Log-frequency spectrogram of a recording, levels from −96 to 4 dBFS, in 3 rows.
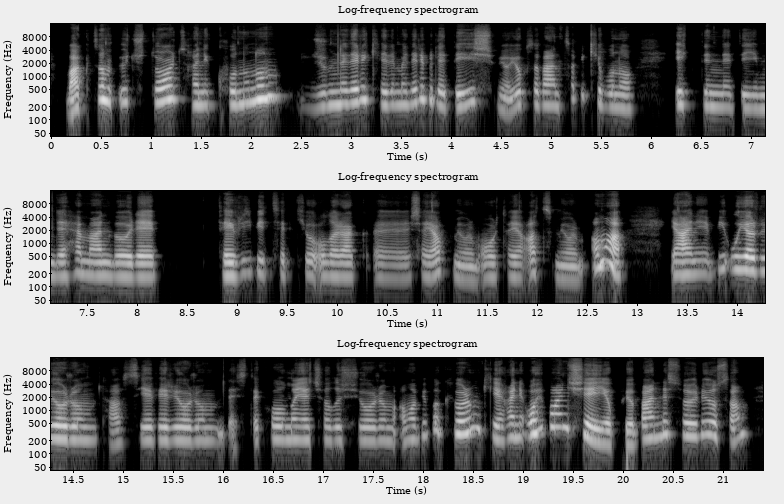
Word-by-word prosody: Baktım 290 -3 +6
3, 255 0 -11
4, 295 +4 +5
hani, 220 0 -5
konunun 300 +12 +4 0.2
cümleleri, 230 +8 +1
kelimeleri 225 +2 -3
bile 215 -7 -4
değişmiyor. 205 -6 -3
Yoksa 220 +5 -5
ben 215 -1 -1
tabii 305 - -17
ki 235 - -8
bunu 190 -2 -6 0.4
ilk 220 -1 -4
dinlediğimde 190 -3 -5
hemen, 185 -1 -2
böyle, 170 -1 +2 0.5
fevri 180 +4 -1
bir 200 -1 -8
tepki 190 0 -12
olarak, 175 -1 -3
eee, 160 -1 -13
şey 175 0 -10
yapmıyorum. 170 -7 -5
Ortaya 170 0 -7
atmıyorum 160 - -7
ama, 330 +8 +5 0.4
yani, 195 0 +1
bir 260 - -10
uyarıyorum, 225 -4 +5
tavsiye 180 +3 -6
veriyorum, 205 +4 -3
destek 195 - -14
olmaya 215 -1 -1
çalışıyorum. 205 -1 -7
Ama 215 +3 -7
bir 265 +2 -14
bakıyorum 320 +2 +2
ki, 235 - -1
hani, 240 +2 -1
o 290 +3 +7
hep 395 +5 -5
aynı 420 -1 +3
şeyi 240 - +6
yapıyor. 165 -1 -1
Ben 230 +2 +2
ne 280 - -1
söylüyorsam 275 +1 -1
210 Hz, 135 wpm, -24 LUFS, 185-250 Hz, 0.5 s, o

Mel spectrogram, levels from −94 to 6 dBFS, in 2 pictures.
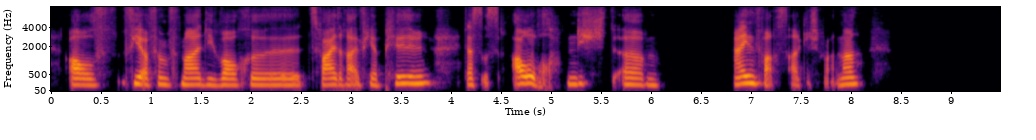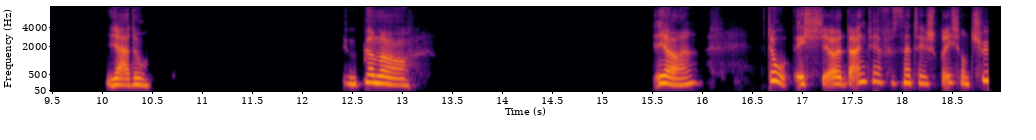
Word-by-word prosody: auf 175 +1 +1
vier 205 -3 +3
fünfmal 180 -1 0
die 170 -1 -6
Woche 175 - -1
2, 180 +1 +2
3, 175 0 -1
4 175 - -5
Pillen, 210 +5 0 0.3
das 180 -2 -2
ist - - -9
auch 210 +1 +4
nicht, 200 +3 -6
ähm, 175 -3 -2 0.7
einfach, 210 +2 +3
sage - - -8
ich - - -14
mal, - - -14
ne? 190 +3 +1 1.9
Ja, 175 +1 +4
du 180 -3 -1 1.9
Hm. 195 -3 -3
Genau. 200 -8 +4 2.4
Ja. 210 0 +4 0.7
Du, 285 -1 +3
ich, 200 -1 0
äh, 205 - +4
danke 260 +7 +2
dir 255 - -3
fürs 230 -2 -14
nette 230 -1 0
Gespräch 215 +2 -3
und 200 -2 -3
tschü 295 - +1
190 Hz, 105 wpm, -23 LUFS, 175-215 Hz, 2.4 s, auch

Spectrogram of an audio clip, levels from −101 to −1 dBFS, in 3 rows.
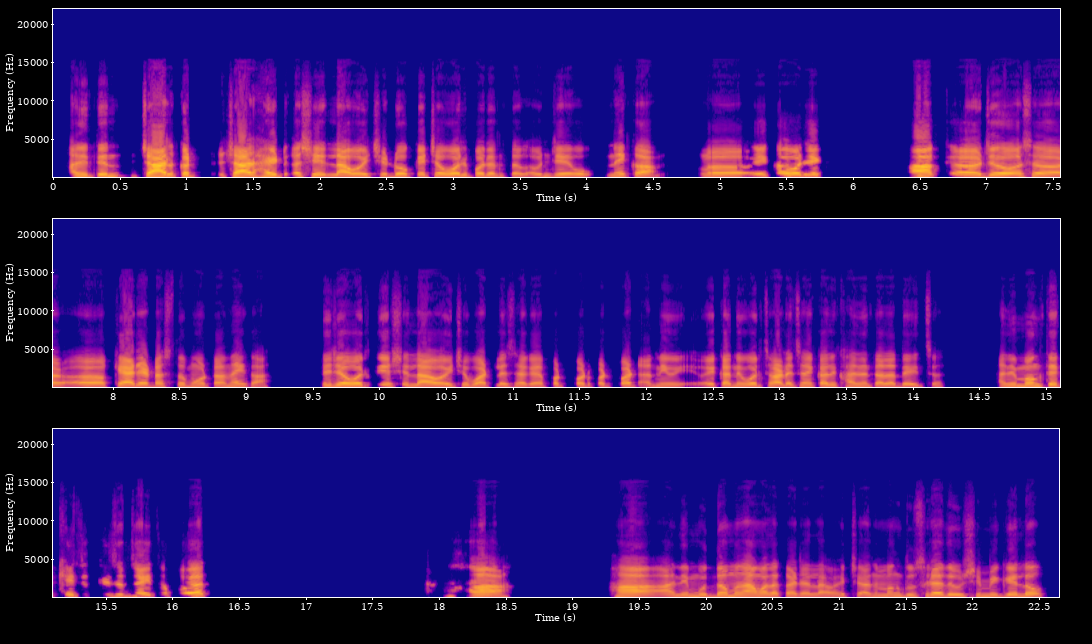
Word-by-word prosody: आणि 175 +2 +1
ते 215 - +5 0.3
4 220 +1 +11
cut 225 -2 +4 0.3
4 220 +2 +10
height 210 0 +2
असे 205 -1 -1
लावायचे 170 -2 +2
डोक्याच्या 185 +3 -1
वरपर्यंत, 180 -1 -1
म्हणजे 170 +1 -4 0.3
नाही 230 +5 -2
का. - - +3 0.4
अ, 170 - -5 0.4
एकावर 195 +2 +3
एक - - +1 0.7
हां, 205 -2 +10 0.2
अ, 170 -1 +5
जो 190 0 +4
असं 190 +2 -2
अ, 170 -2 0
कॅरेट 185 +2 +3
असतो 185 +1 -8
मोठा 170 -1 -5
नाही 240 +5 -4
का? - - -7 0.4
त्याच्यावरती 190 0 +1
असे 190 +3 -9
लावायचे 170 +1 +1
बाटल्या 170 -1 -3
सगळ्या 165 +1 -5
पटपट-पटपट 170 +3 -6
आणि 180 -1 -8
ए - - -13 0.2
एकाने 175 +2 -3
वर 185 0 -2
चढायचं 185 +2 0
आणि - - -2
एकाने 190 -1 -4
खालून 175 0 -6
त्याला 170 -1 -2
द्यायचं 160 +3 -9 0.4
आणि 165 +2 -5
मग 205 +4 0
ते 220 - +1
खेचत-खेचत 195 +2 -7
जायचं 190 -1 -1
पळत. 300 -5 +5 2.0
हां, 190 -1 +4 0.8
हां 200 0 +2 0.3
आणि 185 +4 -6
मुद्दामून 220 +3 -4
आम्हाला 200 -2 0
करायला 170 -2 -5
लावायची 170 +2 -10
अन् 170 +1 -6
मग 200 0 -9
दुसऱ्या 200 +3 -2
दिवशी 195 +1 -5
मी 200 0 -7
गेलो 205 +4 -3
185 Hz, 160 wpm, -23 LUFS, 170-200 Hz, 2.0 s, 4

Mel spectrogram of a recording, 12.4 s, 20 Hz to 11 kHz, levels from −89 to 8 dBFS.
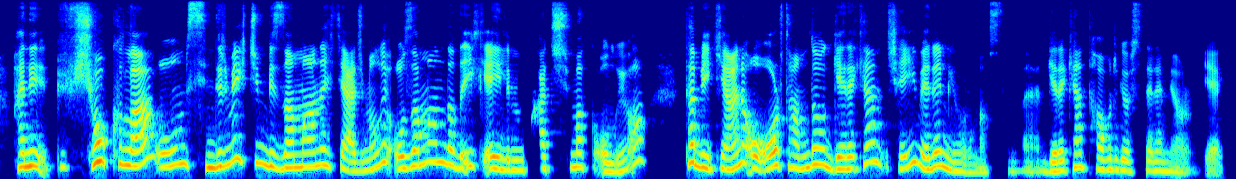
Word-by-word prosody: Hani, 255 0 +3
şokla 300 - +3
onu 280 +5 0
sindirmek 275 +7 +1
için 325 -6 -2
bir 260 - +3
zamana 240 +4 +1
ihtiyacım 200 -9 -2
oluyor. 280 +10 -1
O 220 0 +4
zamanda 285 +1 0
da - - +1
ilk 260 -1 -3
eğilimim 190 -4 +1
kaçmak 240 +3 -5
oluyor. 165 - -2 0.5
Tabii 245 -10 +3
ki, 220 - -4
yani, 240 +11 +3
o 225 -6 +1
ortamda 245 0 +1
o 265 -6 +1
gereken 215 +10 0
şeyi 255 +7 -2
veremiyorum 205 - 0
aslında, 170 - -15
yani, 175 -3 -11
gereken 180 +8 -1
tavrı 200 -3 -4
gösteremiyorum 175 -1 -6
diyelim. - - -9
235 Hz, 150 wpm, -25 LUFS, 200-275 Hz, 0.5 s, O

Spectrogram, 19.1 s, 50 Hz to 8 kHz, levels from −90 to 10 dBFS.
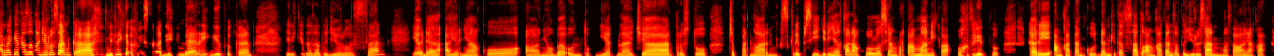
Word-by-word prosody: karena 285 +4 0
kita 330 0 -1
1 320 -1 +2
jurusan 300 +3 +6
kan, 220 -2 +7 0.2
jadi 210 +11 +3
nggak - - +1
bisa - - -9 0.2
dihindari 235 +2 +1
gitu 195 0 0
kan, 205 +2 -1 0.5
jadi 190 - -3
kita 215 +1 -9
1 205 0 -4
jurusan. 185 - -4 0.4
Yaudah 235 -3 +1
akhirnya 210 +4 -2
aku, 230 - -6 0.5
eee, 180 -1 -3
nyoba 170 +2 -2
untuk 175 +1 -7
giat 170 -1 -4
belajar, 195 +3 +2
terus 175 0 -5
tuh 185 0 -2 0.4
cepat 190 +1 -4
ngelarin 170 +1 -2
skripsi, 200 -1 -2
jadinya 210 +6 0
kan 260 0 +4
aku 225 +1 -1
lulus 235 +1 +2
yang 195 - -2
pertama 200 0 +1
nih 175 - -2
Kak, 175 -1 -1
waktu 190 0 +2
itu 170 - -6 0.5
dari 180 +3 +6
angkatanku 175 -1 0
dan 175 +1 +1
kita 250 - -4
tuh - - -8
1 230 -3 +3
angkatan, 170 +7 +1
1 225 -4 -3
jurusan, 185 +1 +3
masalahnya, 165 -1 -2
Kak. 150 - -2
195 Hz, 155 wpm, -24 LUFS, 175-225 Hz, 0.5 s, kan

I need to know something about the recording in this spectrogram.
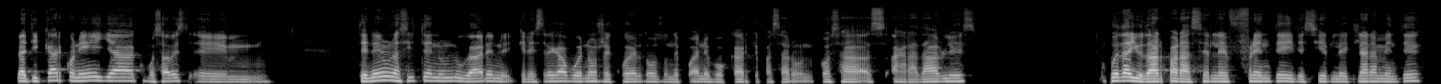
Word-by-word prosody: platicar 155 +3 +2
con 175 -3 +2
ella, 170 -1 +3
como 155 -4 -7
sabes, 145 +4 -1
em, 125 -1 -5 0.9
tener 160 +5 +4
una 175 -3 +4
cita 165 +3 -2
en 165 -1 0
un 160 0 -1
lugar 145 -1 +1
en 145 -2 -1
el 150 - -8
que 130 - -6
les 125 -1 -4
traiga 145 +2 +1
buenos 140 0 -1
recuerdos, 130 +1 -3
donde 115 -2 -6
puedan 125 - -4
evocar 115 +1 -4
que 120 - -15
pasaron 115 - -7
cosas 120 -1 -3
agradables 130 +5 -1 1.3
pueda 170 +1 +6
ayudar 135 -4 +6
para 135 -3 +5
hacerle 135 +2 0
frente 140 +2 0
y 140 - +1
decirle 130 0 -3
claramente 140 +3 -1
140 Hz, 140 wpm, -22 LUFS, 125-150 Hz, 1.3 s, pueda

